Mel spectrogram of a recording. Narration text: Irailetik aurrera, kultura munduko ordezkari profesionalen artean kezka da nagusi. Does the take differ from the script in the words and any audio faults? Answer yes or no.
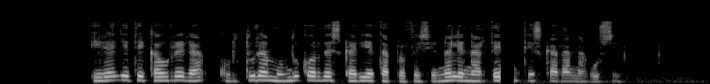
yes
